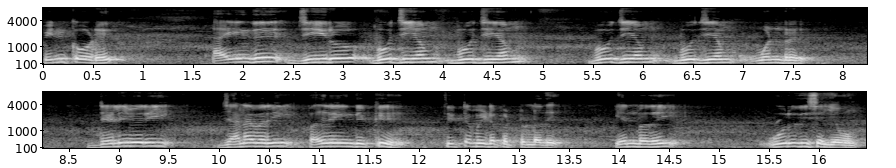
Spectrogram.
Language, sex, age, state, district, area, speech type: Tamil, male, 45-60, Tamil Nadu, Madurai, urban, read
